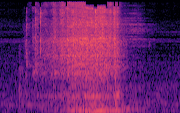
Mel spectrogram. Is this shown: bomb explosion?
no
